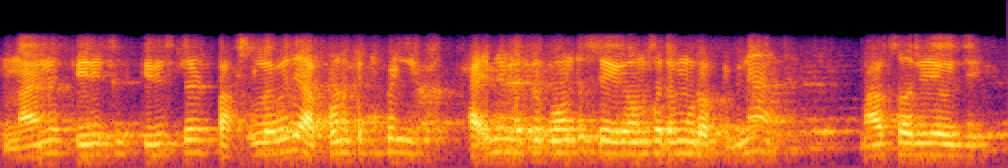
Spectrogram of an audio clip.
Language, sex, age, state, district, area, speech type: Odia, male, 18-30, Odisha, Puri, urban, conversation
